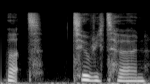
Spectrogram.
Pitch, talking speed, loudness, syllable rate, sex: 170 Hz, 120 wpm, -17 LUFS, 3.4 syllables/s, female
